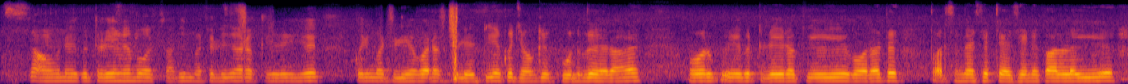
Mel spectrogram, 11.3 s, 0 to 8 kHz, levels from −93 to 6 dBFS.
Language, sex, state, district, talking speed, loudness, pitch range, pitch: Hindi, male, Uttarakhand, Uttarkashi, 185 wpm, -21 LUFS, 125-130 Hz, 125 Hz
